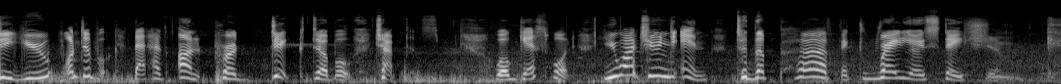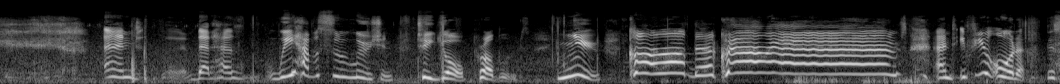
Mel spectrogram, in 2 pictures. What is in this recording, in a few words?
advertisement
